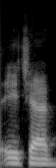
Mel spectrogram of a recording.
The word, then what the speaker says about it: Achane: Yeah, that's my new That's how you spell that right there. Is is That's how you say it. It's Achane right there.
